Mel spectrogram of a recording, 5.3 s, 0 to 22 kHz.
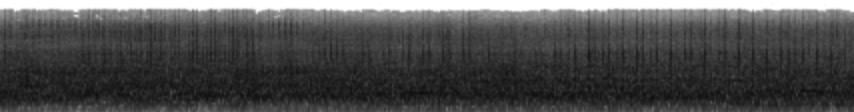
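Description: Engines of a twin-turbo 2015 Mustang GT and an older pickup truck running steady and loud in the drag strip's lanes before a quarter-mile pass.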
